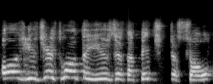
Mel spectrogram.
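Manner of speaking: mock Scottish man accent. Speaker recounts a Scottish guy's shortbread video on YouTube, put-on Scottish accent. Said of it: "crazy Scottish guy on TV".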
